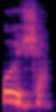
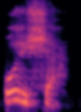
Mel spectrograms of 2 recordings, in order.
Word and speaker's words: uysha: Si bien es cierto, estimados colegas, yo estoy pronunciando pues Uysha, porque yo así he escuchado esa palabra desde que he ido teniendo uso de razón. Todos dentro de mi comunidad dicen Uysha, todos decimos Uysha.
